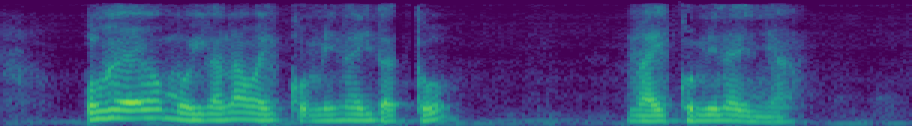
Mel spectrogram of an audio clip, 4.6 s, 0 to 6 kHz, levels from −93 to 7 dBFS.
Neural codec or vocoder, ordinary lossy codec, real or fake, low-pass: codec, 24 kHz, 3 kbps, HILCodec; AAC, 24 kbps; fake; 5.4 kHz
